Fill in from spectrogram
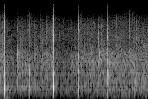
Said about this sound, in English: Isn't that cool? Yeah, you can clap for that.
